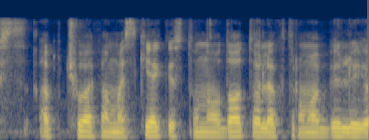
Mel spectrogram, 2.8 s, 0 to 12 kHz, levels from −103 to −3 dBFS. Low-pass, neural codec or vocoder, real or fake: 7.2 kHz; none; real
